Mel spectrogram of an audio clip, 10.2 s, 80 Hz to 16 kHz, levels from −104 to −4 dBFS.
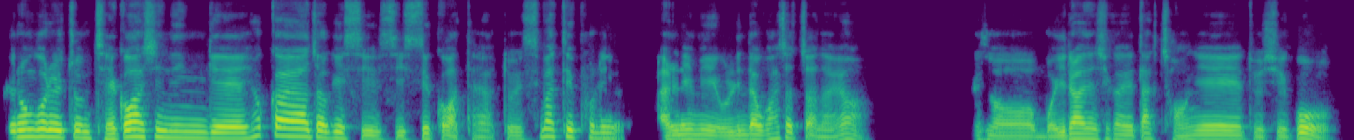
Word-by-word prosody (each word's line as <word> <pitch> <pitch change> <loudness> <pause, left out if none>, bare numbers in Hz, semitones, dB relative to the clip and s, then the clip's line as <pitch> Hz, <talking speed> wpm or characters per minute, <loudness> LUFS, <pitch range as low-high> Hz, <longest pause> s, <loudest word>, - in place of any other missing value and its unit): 그런 175 +2 +3
거를 180 -2 +5
좀 165 -2 0
제거하시는 160 +1 +3
게 145 -1 +5
효과적일 190 -7 +4
수 125 - -7
있을 105 -1 -5
있을 110 +6 -4
것 - - -4
같아요. 90 -4 -6
또 105 0 -6
스마트폰이 170 - -2 0.3
알림이 120 +3 -1
울린다고 115 +4 -1
하셨잖아요. 130 - -5 0.8
그래서 100 -2 -5
뭐 95 +1 -5
일하는 130 +5 +1
시간을 120 -2 -4
딱 140 -1 -5
정해 115 +2 -1
두시고 95 - -2
125 Hz, 345 characters per minute, -24 LUFS, 105-160 Hz, 0.8 s, 거를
